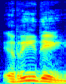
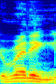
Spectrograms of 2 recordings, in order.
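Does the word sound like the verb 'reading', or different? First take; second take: like verb; different. First: It sounds like the verb 'reading'. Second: It sounds unlike the verb 'reading'. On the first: It is read as it is spelled. "I'm reading this book" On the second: It is how local people say it. "But why is it Reading?"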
